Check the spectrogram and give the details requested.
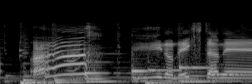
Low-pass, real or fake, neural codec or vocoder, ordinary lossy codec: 7.2 kHz; real; none; MP3, 64 kbps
